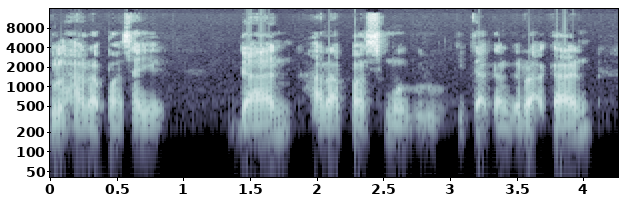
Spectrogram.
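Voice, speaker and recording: A man at a fairly slow pace, dry and close with no echo. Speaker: school principal. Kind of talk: interview. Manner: hesitant with many fillers.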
